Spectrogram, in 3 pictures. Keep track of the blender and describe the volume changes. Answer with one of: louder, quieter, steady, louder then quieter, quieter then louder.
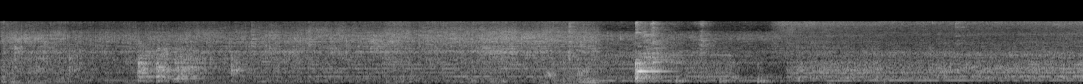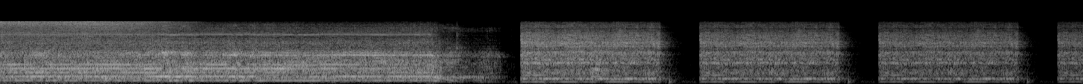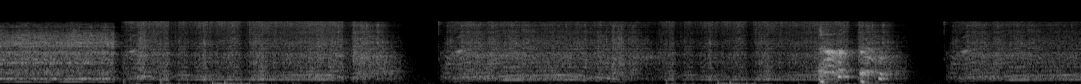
louder then quieter.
